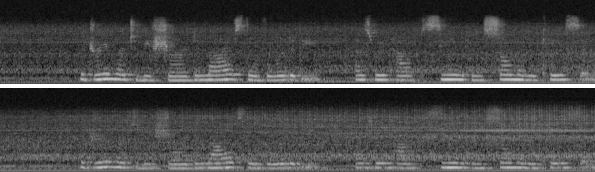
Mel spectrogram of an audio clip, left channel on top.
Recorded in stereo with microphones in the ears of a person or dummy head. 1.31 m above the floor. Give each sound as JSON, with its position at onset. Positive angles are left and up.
{"t": 0.8, "sound": "a woman speaking", "side_deg": 70, "distance_m": 1.5}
